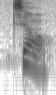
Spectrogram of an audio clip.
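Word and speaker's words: jiao (叫): Also du, ni, heißen, jiao, die vierte Betonung, jiao, was, shemme, shemme zweite Betonung und hier M, E.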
